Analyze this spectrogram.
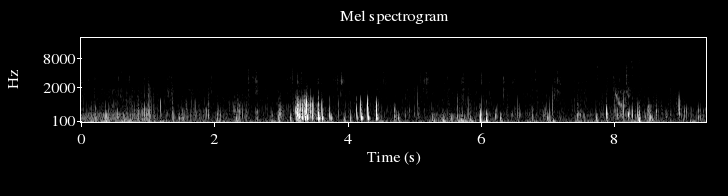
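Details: Stomach growling on a birthday after eating cake: bubbling, gurgling bowel sounds with a few louder squeaky bursts, ordinary digestive sounds.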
